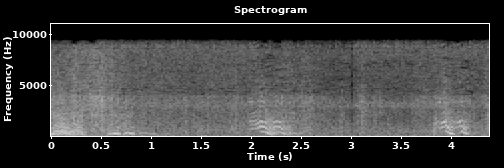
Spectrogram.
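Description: An owl hooting in a film soundtrack: about three rising-and-falling hoots a second or so apart, over a steady hiss of night ambience.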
